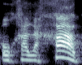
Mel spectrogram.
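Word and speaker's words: הלכה: teológicas recordemos que a la halajá como lo pronuncian algunos es la pronunciación medieval pero la caf es muy probablemente que sonará con la fuerza de nuestra letra cab en la época del segundo templo viene de la raíz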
